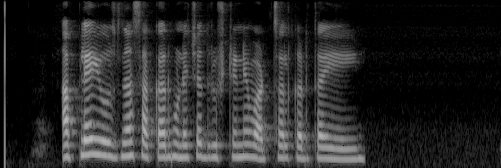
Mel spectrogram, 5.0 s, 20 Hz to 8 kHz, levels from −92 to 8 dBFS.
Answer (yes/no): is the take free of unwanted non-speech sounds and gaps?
yes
